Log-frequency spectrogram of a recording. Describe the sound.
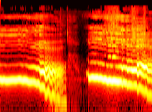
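An audience in a stadium theater imitates a screech owl's whinny: two loud, strongly harmonic wails, each starting high and sliding downward into a wavering trill, separated by a brief pause.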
